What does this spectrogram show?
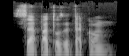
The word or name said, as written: Zapatos de tacón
